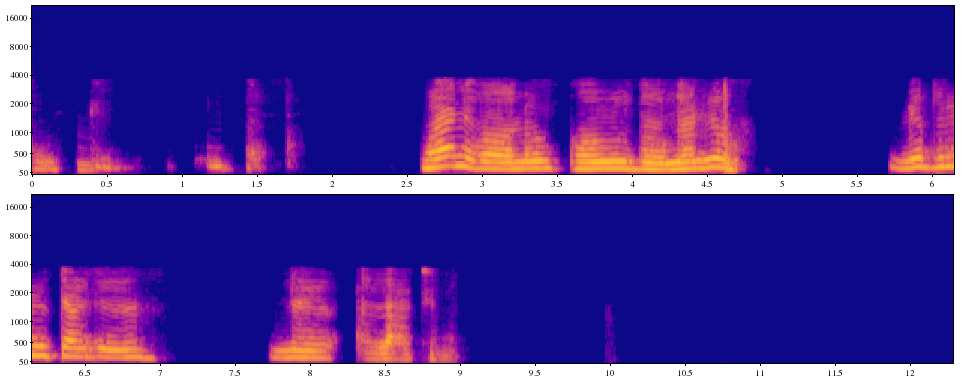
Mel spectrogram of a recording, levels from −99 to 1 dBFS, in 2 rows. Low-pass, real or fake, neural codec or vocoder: 3.6 kHz; fake; codec, 44.1 kHz, 1.7 kbps, Pupu-Codec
